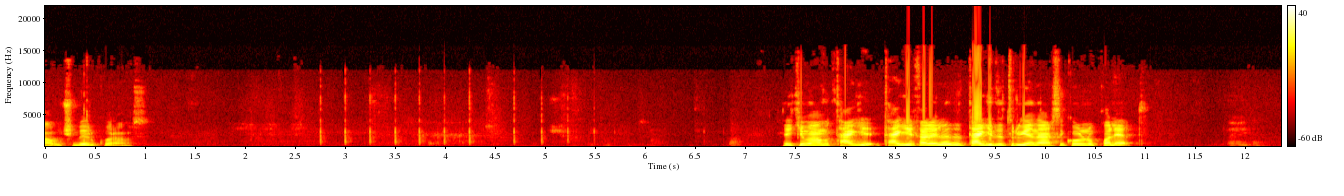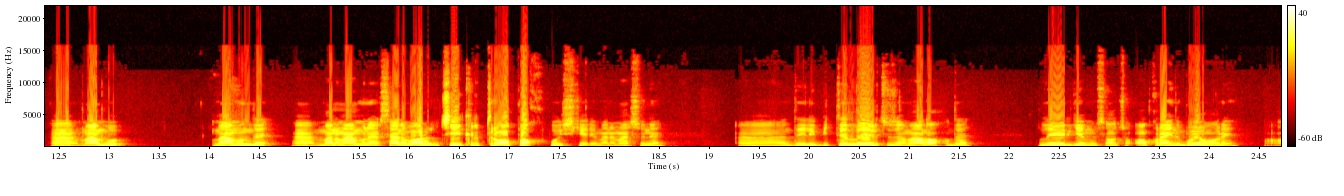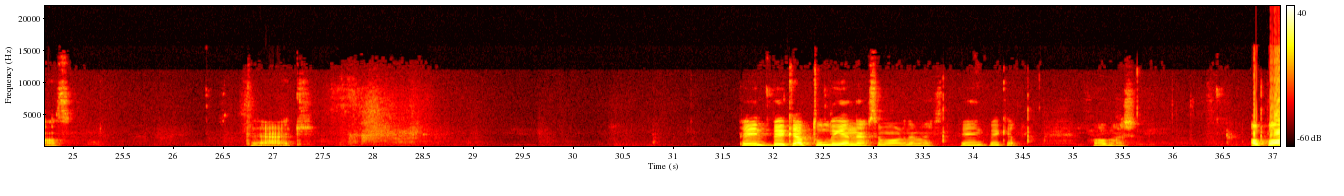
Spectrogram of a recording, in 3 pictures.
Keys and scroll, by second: 36.1 super+s.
